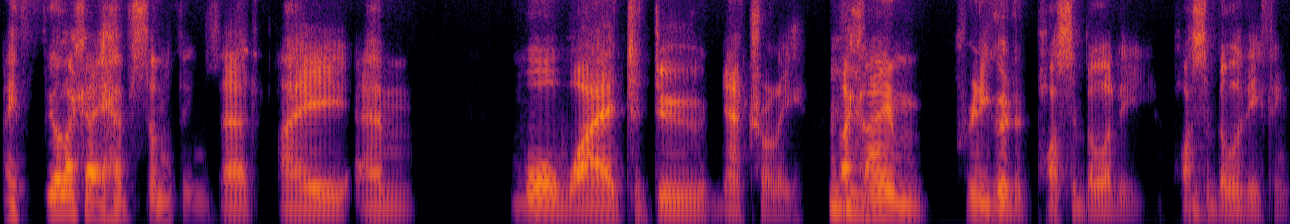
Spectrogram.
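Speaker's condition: Cleft lip and palate; speech impediment

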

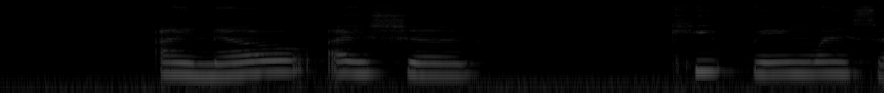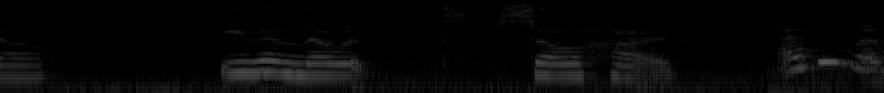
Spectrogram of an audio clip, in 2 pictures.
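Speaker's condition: Cerebral palsy; handwriting not very neat

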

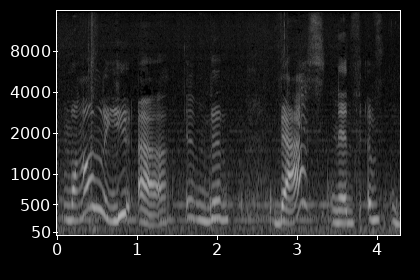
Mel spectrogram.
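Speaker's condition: Cerebral palsy; diagnosed before age 2, mainly lower limbs, balance, coordination, motor dexterity, speed affected, muscles don't relax; age 45, up and down since early thirties, worsening with age, relies on walker for five years

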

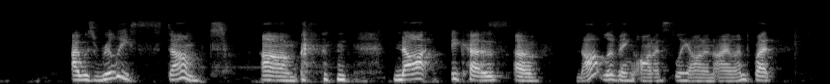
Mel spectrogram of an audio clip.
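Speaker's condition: No condition

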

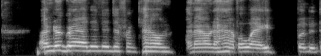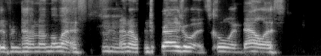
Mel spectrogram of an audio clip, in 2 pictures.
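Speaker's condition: Cerebral palsy

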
